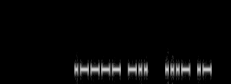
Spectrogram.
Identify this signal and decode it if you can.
Morse code, heard as a keyed tone, about 46 wpm, 700 Hz. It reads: 1D VA
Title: Field Day Exchanges - 45wpm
